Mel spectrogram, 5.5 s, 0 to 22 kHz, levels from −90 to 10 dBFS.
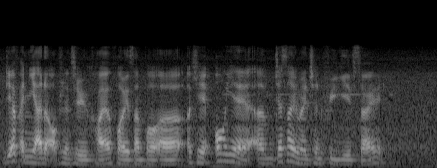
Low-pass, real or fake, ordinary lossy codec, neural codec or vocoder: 7.2 kHz; real; none; none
